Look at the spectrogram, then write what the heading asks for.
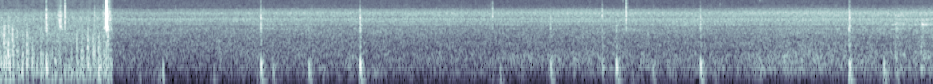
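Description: Loud train noise cuts off suddenly with a sharp click under a second in. Then a double-deck Regional-Express train approaching slowly over the points is heard faintly: a quiet steady hiss with scattered light clicks, growing slowly towards the end.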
